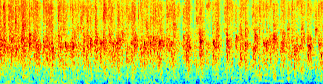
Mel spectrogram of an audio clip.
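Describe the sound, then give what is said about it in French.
Sustained, loud applause from a studio audience, a dense wash of many hands clapping steadily without pause, with a faint murmur of voices underneath. “Pas un applaudissement pour Valérie, pas un pour Philippe, pas pour Gérard. Tout pour vous.”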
